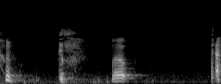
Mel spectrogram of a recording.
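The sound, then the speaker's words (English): Four harsh coughs from a person, spaced unevenly with short pauses between them, the last after a longer gap. No talking, just the raspy bursts and faint room noise. “That's my cough, as you can hear.”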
